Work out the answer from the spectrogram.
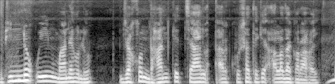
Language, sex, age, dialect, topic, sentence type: Bengali, male, 31-35, Northern/Varendri, agriculture, statement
